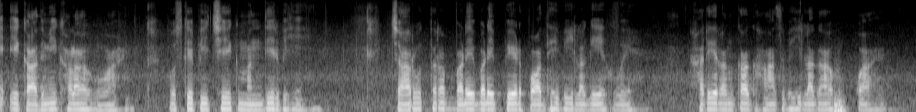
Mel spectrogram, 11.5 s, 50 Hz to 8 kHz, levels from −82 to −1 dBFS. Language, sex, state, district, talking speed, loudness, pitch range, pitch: Hindi, male, Chhattisgarh, Bilaspur, 145 wpm, -18 LUFS, 100-110 Hz, 105 Hz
